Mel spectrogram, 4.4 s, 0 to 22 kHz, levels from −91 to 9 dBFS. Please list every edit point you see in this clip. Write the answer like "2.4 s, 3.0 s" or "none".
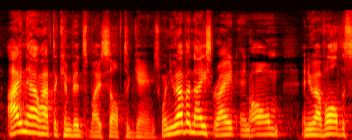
1.6 s, 2.6 s, 3.1 s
